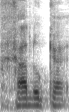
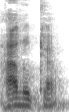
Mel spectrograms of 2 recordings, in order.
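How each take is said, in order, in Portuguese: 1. A palavra começa com um som de ch gutural. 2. A palavra começa com um som de h simples. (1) "para o americano é difícil falar o C H, eles não podem falar Hanukkah" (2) "eles vão falar Hanukkah"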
